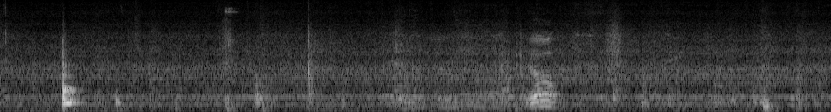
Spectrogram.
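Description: Wooden mine timbers knocking together as they are laid into a cribbed support: one sharp knock about half a second in, then a few lighter knocks, over a steady hum.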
